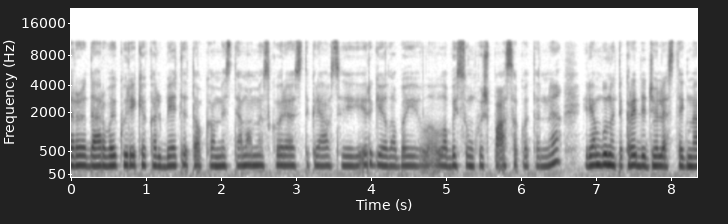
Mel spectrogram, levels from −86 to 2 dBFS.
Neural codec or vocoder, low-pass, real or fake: none; 10.8 kHz; real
